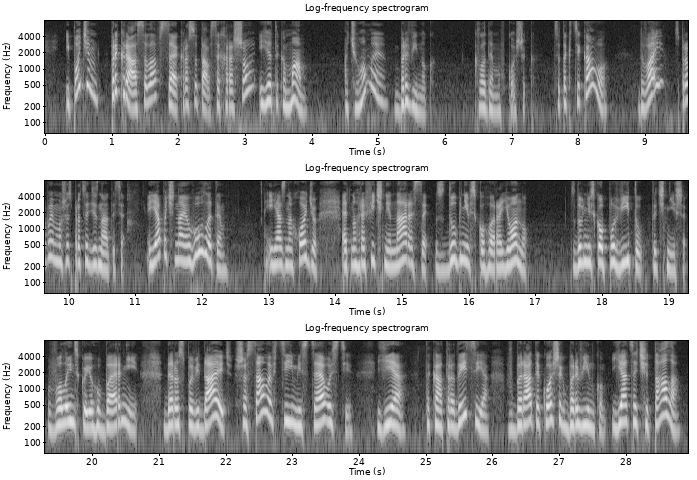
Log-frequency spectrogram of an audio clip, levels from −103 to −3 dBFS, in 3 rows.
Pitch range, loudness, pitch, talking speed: 185-250 Hz, -24 LUFS, 220 Hz, 125 wpm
